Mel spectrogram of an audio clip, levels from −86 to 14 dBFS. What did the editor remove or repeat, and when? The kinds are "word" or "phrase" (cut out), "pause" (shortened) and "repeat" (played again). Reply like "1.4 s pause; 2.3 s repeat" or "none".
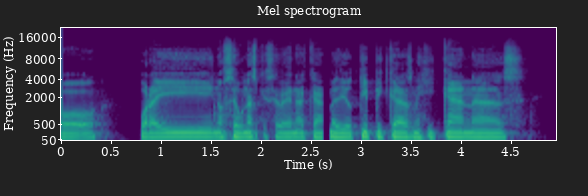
2.0 s word; 2.6 s word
